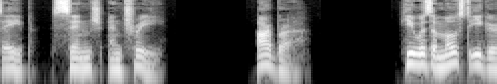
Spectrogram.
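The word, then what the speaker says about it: arbre: in the same way he was taught to pronounce ape sing and tree arbra he was a most eager student and in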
